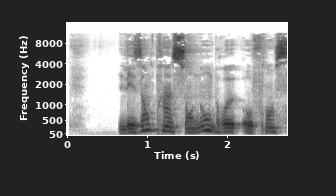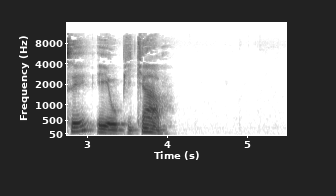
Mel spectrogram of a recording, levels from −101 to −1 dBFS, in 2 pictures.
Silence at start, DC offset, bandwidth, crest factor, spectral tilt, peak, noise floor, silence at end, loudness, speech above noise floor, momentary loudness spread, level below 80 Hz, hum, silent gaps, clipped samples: 0.65 s; under 0.1%; 11.5 kHz; 22 dB; -3 dB/octave; -4 dBFS; -87 dBFS; 1.5 s; -22 LUFS; 64 dB; 13 LU; -58 dBFS; none; none; under 0.1%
